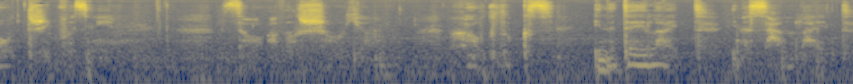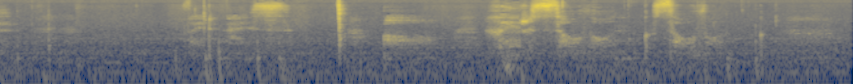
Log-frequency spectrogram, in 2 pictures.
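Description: A woman whispering in short phrases, with sharp hissing on the consonants.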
